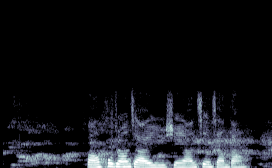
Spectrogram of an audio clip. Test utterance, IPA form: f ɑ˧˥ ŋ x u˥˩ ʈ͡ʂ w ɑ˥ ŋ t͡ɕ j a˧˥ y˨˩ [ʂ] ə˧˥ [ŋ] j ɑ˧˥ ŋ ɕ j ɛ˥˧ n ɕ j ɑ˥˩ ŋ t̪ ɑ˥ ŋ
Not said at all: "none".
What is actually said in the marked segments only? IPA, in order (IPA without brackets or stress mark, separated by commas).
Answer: ʂ, n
